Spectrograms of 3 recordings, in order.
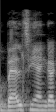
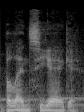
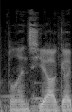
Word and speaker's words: Balenciaga: Clip के अंदर ये बताया है कि इसको प्रोनाउंस कैसे करना है। लोग इसको बैलसियांगा कहते हैं, कोई बालशियांगा करके बोलते हैं, लेकिन उसने इसकी सही जो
